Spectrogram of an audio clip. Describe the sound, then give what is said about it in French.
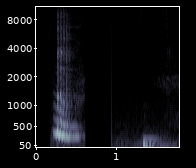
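A drawn-out, moaning yawn rises and fades, and after a short silence a lower, muffled second yawn follows, as if two people are yawning one after the other. “Oh, tu veux, tu veux qu'on refasse un bail Non, ça va, bien aller là, ça suffit.”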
